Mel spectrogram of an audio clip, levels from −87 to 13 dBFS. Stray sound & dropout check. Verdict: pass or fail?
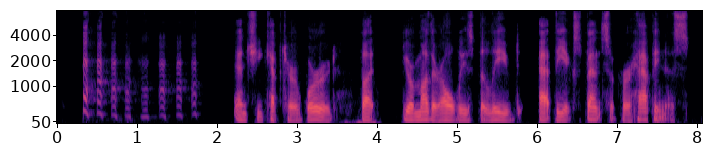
fail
